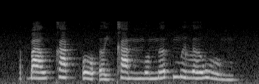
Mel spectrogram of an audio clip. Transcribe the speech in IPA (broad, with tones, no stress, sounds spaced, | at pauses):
ɓ a˧˥ w k a˦˥ k̚ ʔ o˨˩ ʔ ə˨˩˦ j k a˧ n ŋ o˧ n əː˦˥ t̚ m ɨ˧ l əː˧˥ w u˨˩ m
